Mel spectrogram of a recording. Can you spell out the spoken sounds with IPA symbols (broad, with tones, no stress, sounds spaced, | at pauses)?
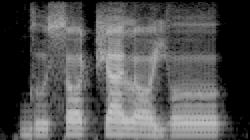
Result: ɡ u˨ s ɔ˦ t͡ʃ a˦ l ɔ˨ j oː˧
